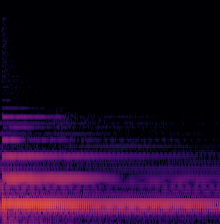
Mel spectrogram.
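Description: Slow, soft piano music. A chord is struck at the start and left to ring, fading gradually.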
